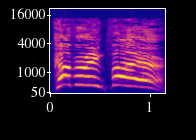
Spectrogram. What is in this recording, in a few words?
suppress, dialogue, US; mohaa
